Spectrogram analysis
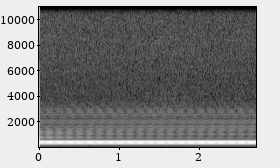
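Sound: telephone line tone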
